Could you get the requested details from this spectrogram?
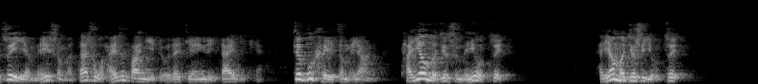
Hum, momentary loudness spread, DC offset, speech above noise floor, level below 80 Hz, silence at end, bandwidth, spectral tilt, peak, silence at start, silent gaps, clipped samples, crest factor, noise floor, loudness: none; 11 LU; under 0.1%; 55 dB; -62 dBFS; 0.7 s; 7.6 kHz; -7 dB/octave; -4 dBFS; 0 s; none; under 0.1%; 18 dB; -76 dBFS; -22 LUFS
